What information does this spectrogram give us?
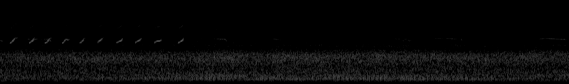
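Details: Bald eagles, a pair spending time on their nest at Berry College: a fast run of high, sharp rising chips for about two seconds, then only steady background hum with a faint distant note.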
